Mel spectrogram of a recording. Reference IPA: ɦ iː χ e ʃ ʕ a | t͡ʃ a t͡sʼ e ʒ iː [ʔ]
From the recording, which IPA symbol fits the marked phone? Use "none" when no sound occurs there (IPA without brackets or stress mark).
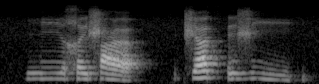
ʔ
